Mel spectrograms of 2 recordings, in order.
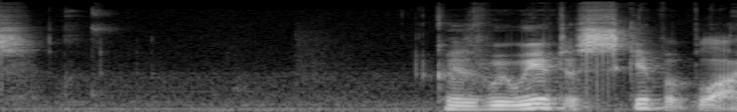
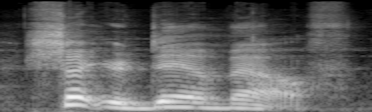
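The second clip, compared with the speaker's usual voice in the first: angry shout; 5 semitones higher, 9 dB louder, slower than usual. Acted. Angry thug shouting in story.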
